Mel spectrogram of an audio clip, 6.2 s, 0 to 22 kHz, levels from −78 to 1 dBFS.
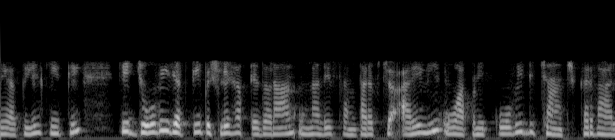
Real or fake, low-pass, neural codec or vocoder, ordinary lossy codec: fake; 3.6 kHz; codec, 44.1 kHz, 2.6 kbps, SNAC; none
